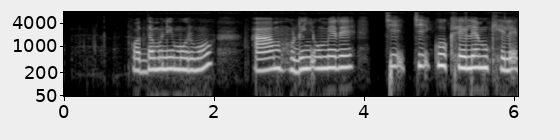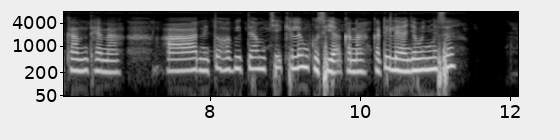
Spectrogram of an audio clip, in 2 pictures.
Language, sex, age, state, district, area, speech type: Santali, female, 18-30, West Bengal, Bankura, rural, spontaneous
